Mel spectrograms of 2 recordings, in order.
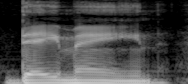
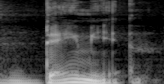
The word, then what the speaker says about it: Daemaine: My Instagram handle is @Daemaine, DAEMAINE, like Daemaine. That is really my name. That is really how you spell it, and it's not pronounced Daemaine. It is Damien.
